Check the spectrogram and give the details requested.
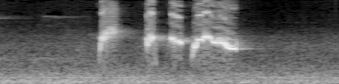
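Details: Red-whiskered bulbul showing off its song phrasing, clear and with every note stressed: a short burst of four bright, slurred whistled notes, the last longest and falling, over quiet background.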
